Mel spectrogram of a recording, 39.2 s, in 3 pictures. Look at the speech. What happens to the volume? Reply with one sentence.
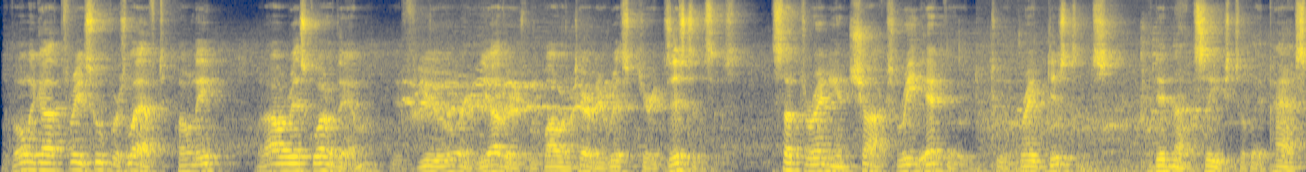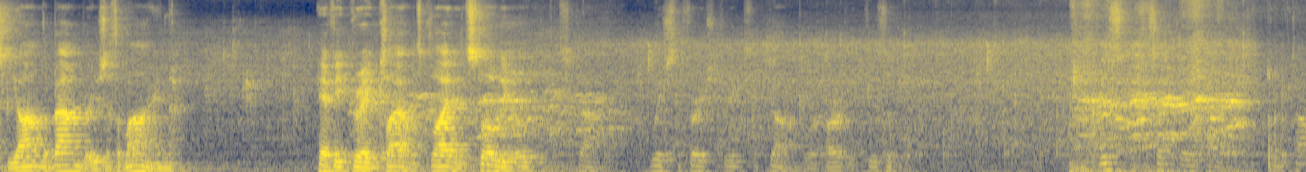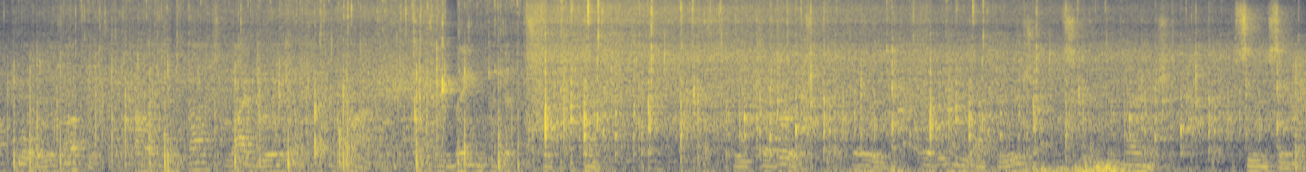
The volume of the speech goes down.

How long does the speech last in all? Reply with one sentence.
The speech can be heard for 35 seconds in total.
